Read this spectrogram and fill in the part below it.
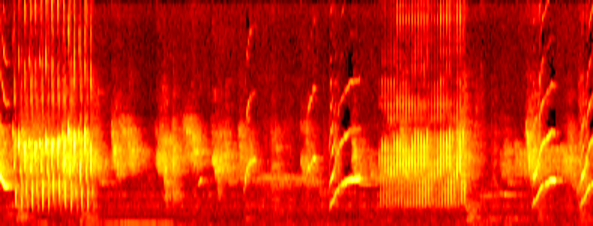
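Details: Singing young canaries, kept to prompt other canaries into song, cellphone recording: a loud buzzy trill opens, then soft phrases, clear downward-sweeping whistles, and another dense buzzing roll near the end.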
